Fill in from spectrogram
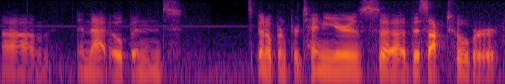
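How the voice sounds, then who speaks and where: A man's voice: low-pitched, little pitch movement, a little slow, fairly bright tone, a little hiss or hum, poor audio. A man talking casually as an interview guest, rambling in a self-deprecating way and swearing freely. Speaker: interview guest, record label and shop owner.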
